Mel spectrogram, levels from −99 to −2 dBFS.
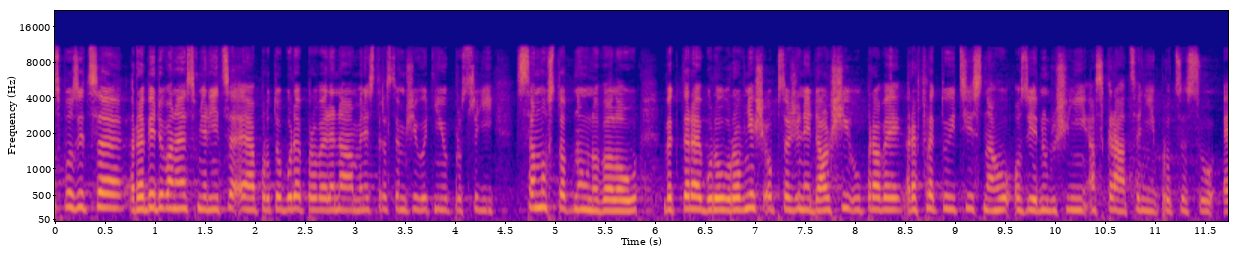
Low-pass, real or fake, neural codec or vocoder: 10.8 kHz; fake; vocoder, 44.1 kHz, 128 mel bands, Pupu-Vocoder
